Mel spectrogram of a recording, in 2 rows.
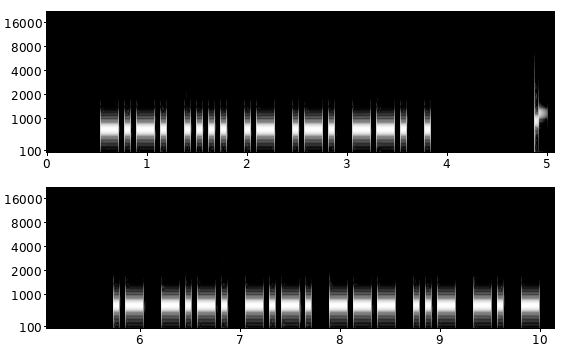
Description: Morse code, heard as a keyed tone, about 20 wpm, 700 Hz. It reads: CHARGE ACCOUNT
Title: Sentences from Top 900 Words - New Word Drill - 20wpm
